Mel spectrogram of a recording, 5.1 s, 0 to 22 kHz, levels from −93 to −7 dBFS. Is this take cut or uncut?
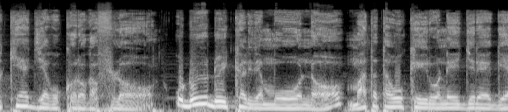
uncut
